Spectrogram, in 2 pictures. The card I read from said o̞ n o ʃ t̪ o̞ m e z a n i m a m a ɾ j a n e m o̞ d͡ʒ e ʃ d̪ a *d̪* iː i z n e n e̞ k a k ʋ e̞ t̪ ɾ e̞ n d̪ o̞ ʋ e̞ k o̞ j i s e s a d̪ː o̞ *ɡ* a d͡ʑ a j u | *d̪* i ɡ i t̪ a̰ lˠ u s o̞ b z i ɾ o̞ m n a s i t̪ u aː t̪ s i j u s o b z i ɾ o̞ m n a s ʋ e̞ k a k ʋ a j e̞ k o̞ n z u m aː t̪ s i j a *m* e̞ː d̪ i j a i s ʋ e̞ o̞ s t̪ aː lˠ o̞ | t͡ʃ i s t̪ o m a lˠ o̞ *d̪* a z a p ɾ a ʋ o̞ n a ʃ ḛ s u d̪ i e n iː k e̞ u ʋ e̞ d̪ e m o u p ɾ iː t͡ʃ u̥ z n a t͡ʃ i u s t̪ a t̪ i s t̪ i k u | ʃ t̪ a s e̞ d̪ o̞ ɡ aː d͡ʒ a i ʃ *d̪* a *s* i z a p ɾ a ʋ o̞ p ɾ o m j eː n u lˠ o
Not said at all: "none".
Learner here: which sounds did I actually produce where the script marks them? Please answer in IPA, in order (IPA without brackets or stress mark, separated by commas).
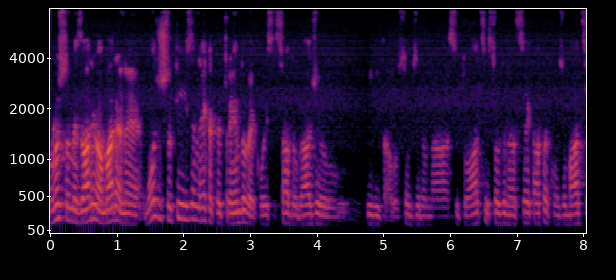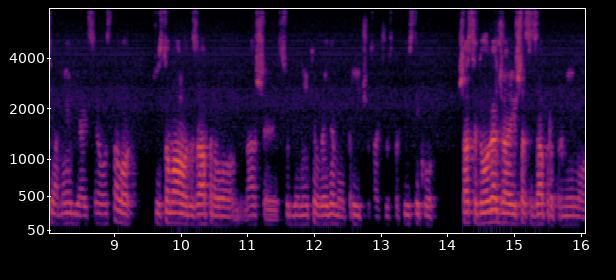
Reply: t̪, ɡ, d̪, m, d̪, t̪, s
